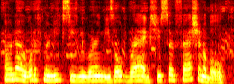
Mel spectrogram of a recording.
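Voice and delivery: high, mocking, teasing put-on caricature voice. Speaker performs an impression of the listener's inner self: mocking imitation of the listener. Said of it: "my impression of the inner you".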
